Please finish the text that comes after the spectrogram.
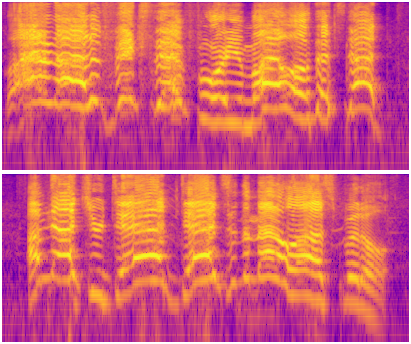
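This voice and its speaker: Excitable little fox brother, high-pitched and swooping, flustered and argumentative, for a cartoon-style gaming livestream. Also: normal speed, no echo, faint music behind, exaggerated voice. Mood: flustered, worried. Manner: stammering, exasperated, argumentative. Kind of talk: improvised in-character gaming livestream.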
